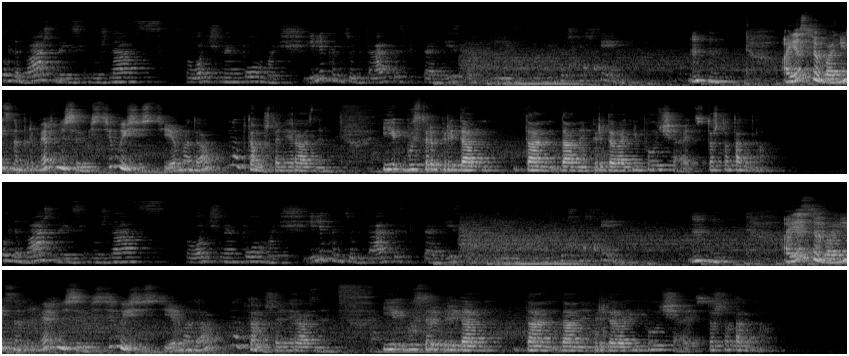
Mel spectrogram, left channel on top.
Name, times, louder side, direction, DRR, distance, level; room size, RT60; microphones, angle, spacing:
voice 1, 0.0-6.4, equal, 5° left, -2 dB, 2.4 m, -42 dB
sound 1, 4.3-12.2, right 2 dB, 50° right, 1.5 m, -49 dB
sound 2, 4.6-14.5, right 2 dB, 85° right, 1.5 m, -46 dB
voice 2, 6.9-13.3 13.6-16.1, left 2 dB, 55° left, 2 dB, 1.9 m, -30 dB
7.7 x 7.2 x 6.1 m, 0.63 s
head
